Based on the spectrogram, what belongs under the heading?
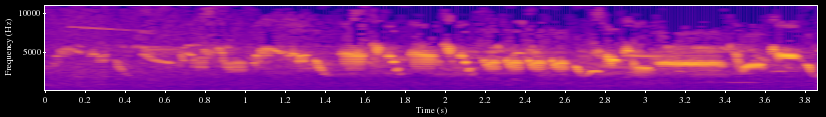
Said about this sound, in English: Take the skylark. Once its song was a familiar sound in this valley. Today, that's no longer the case, but it is still breeding just about.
